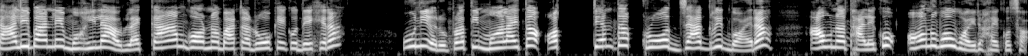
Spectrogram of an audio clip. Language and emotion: Nepali, angry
